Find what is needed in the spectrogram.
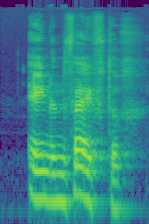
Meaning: fifty-one
- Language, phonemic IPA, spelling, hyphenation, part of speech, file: Dutch, /ˈeːnənˌvɛi̯ftəx/, eenenvijftig, een‧en‧vijf‧tig, numeral, Nl-eenenvijftig.ogg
